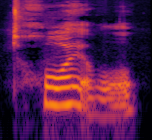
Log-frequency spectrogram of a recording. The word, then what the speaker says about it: toil: Toil, which is kind of a 2-syllable word the way I'm pronouncing it. Or you could do it as 1 syllable, toil, and with the unaccented there on the and then trouble.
